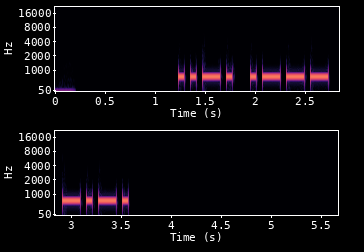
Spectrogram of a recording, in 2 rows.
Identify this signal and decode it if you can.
Morse code, heard as a keyed tone, about 21 wpm, 700 Hz. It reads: FJC
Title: USA Call Sign Postfixes - 3 Letters 20wpm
